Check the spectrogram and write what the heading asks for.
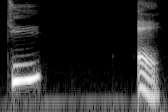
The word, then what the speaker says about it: tu es: And for tu, then you've got this combination of letters, okay, but then basically the sound you will pronounce or you will produce is est, okay.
